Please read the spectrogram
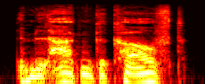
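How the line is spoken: Murmured. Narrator (German): murmelte Edwin

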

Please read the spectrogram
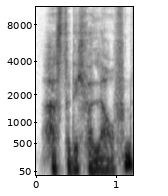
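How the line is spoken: Plain. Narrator (German): fragte er

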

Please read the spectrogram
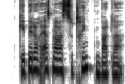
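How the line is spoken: Plain. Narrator (German): sagte Wyatt

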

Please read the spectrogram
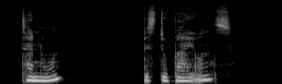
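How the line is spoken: Plain question. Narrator (German): fragt Lilima

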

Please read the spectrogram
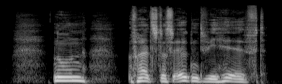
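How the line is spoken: Dry. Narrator (German): sagte Robin trocken

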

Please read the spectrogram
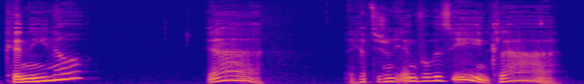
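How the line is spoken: Sharp squeaky voice. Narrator (German): Die scharfe Piepsstimme drang hindurch und sagte

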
